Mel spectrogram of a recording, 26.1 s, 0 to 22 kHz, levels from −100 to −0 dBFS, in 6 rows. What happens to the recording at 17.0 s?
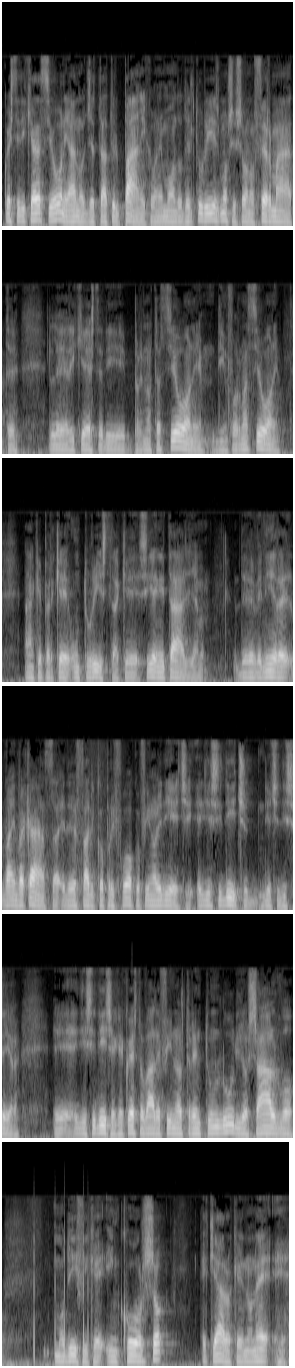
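Nothing goes wrong at 17.0 s; the audio runs on intact through that moment with no dropout, click or other fault.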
